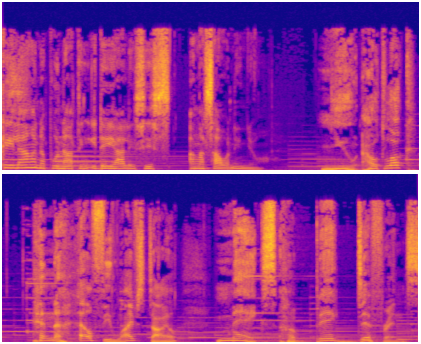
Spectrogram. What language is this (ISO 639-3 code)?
fil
